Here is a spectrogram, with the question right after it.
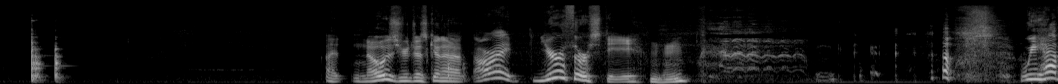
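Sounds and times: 
glasses clinking in a toast: 0.3s - 0.8s
speech: 3.3s - 7.2s, 10.2s - 10.5s
laughter: 6.6s - 9.6s.

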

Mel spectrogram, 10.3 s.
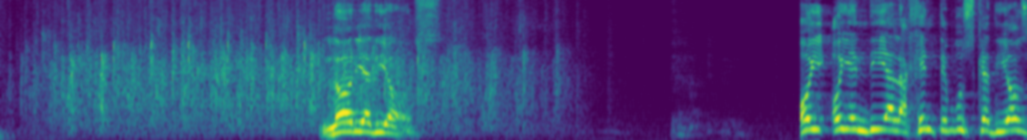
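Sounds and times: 
audience applause: 0.0s - 6.0s
speech: 3.2s - 4.2s, 8.0s - 10.2s.

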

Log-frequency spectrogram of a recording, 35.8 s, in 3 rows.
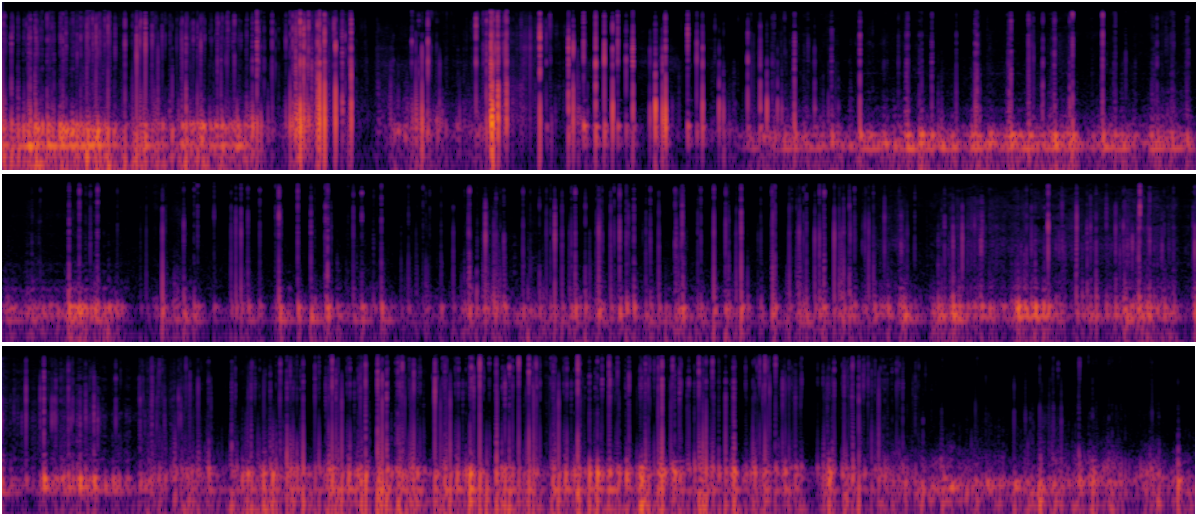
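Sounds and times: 
dense scratchy crackle: 0.0s - 35.7s.

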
